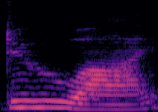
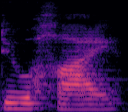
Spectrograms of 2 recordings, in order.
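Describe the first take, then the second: First: A light W sound links do and I. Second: An H sound links do and I. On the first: The speaker calls it right. "like a little W" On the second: The speaker calls it wrong. "not do I like a H"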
